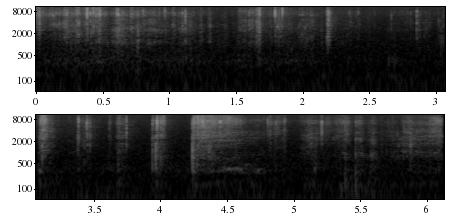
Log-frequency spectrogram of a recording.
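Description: Fingertips fold a sheet of purple origami paper on a black cloth-covered table and rub along its crease lines. The result is quiet, irregular crinkling and crisp, bright rustles, with a few sharper snaps as the creases are pressed.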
